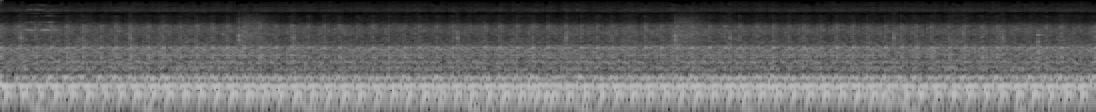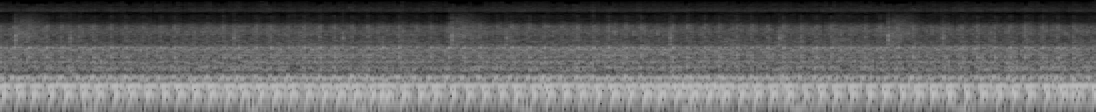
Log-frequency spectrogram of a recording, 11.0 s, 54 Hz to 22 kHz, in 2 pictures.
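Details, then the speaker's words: V6 with seized HLA lifters: uneven, lumpy idle with light ticking; all three cylinders on the right-head bank not firing at all, with the top-end fault, not rod knock, confirmed. "now all three cylinders on this Bank which is the right head they are not firing whatsoever they're just along for the ride"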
